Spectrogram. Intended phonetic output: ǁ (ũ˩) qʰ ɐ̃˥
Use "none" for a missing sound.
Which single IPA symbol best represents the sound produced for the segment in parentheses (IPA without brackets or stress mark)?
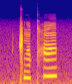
ũ˩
